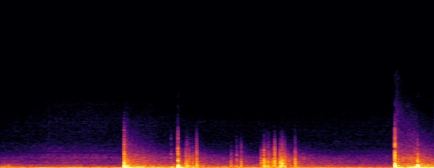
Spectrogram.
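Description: Aerial fireworks shells bursting. There is a sharp boom about two seconds in and another a moment later, then a cluster of crackling pops around four seconds, and two more booms near the end, all over a steady low rumble.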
